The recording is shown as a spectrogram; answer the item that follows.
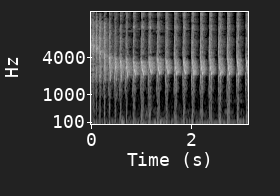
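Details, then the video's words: Oriental white-eye (kapas tembak) singing at medium speed, used as tutor and prompting audio for competition birds: a fast, steady string of sharp, high chirps, about six notes per second, continuing without a break. "KAPAS TEMBAK GACOR SPEED SEDANG Bagus sekali buat MASTERAN BURUNG LOMBA ¦ PANCINGAN KATEM"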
